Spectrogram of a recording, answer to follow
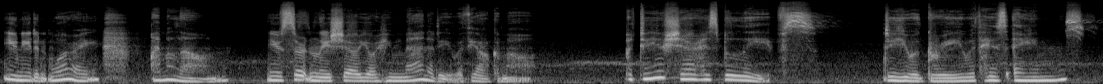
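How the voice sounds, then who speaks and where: A silky fallen goddess. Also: female voice, fairly low pitch, lively intonation, a little slow, darkish tone, slight background noise. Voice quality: silky, refined, condescending. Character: elegant scheming fallen goddess, female, ageless. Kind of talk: video game cutscene voice acting. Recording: game audio with music behind.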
